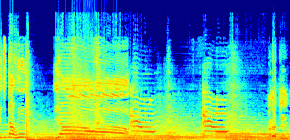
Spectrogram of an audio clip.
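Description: A kitten meows loudly and repeatedly in a series of drawn-out, wavering cries, with a voice-like sound mixed in around them.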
